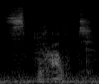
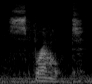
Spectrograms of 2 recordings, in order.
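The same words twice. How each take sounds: First: Sprout whispered very softly, no voice; whispered word. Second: Said in the usual way. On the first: Shown as a demonstration. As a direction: breathe the word Sprout as a secret. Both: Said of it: "That means they just start to grow".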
